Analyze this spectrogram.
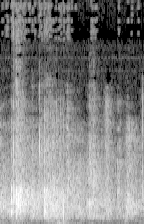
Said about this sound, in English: Yeah, you can clap on that one. That was good.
